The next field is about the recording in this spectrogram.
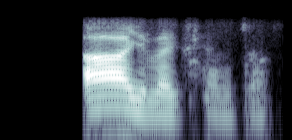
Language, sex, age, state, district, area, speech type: Kashmiri, male, 18-30, Jammu and Kashmir, Srinagar, urban, conversation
